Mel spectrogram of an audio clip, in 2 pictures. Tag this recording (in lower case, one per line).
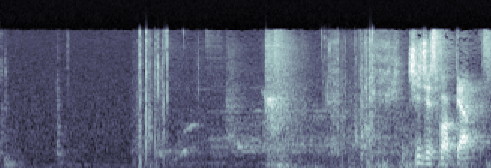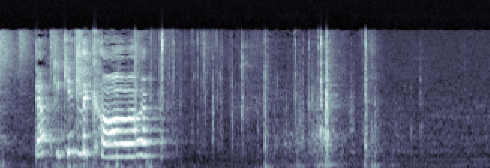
speech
